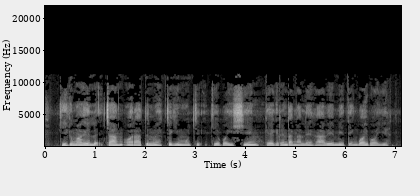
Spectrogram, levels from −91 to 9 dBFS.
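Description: From start to finish the speech stops dead at about 11.2 kHz, with nothing above it, so sibilants sound dull and the top end feels capped. On a spectrogram this shows as a hard horizontal ceiling across the whole clip, with empty black above that line; the waveform itself looks unremarkable. The likely cause is low-bitrate audio saved at a high bitrate: an earlier MP3 encode, which fits something near 48 kbit/s, removed that band, and re-saving as high-bitrate MP3 could not restore it.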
